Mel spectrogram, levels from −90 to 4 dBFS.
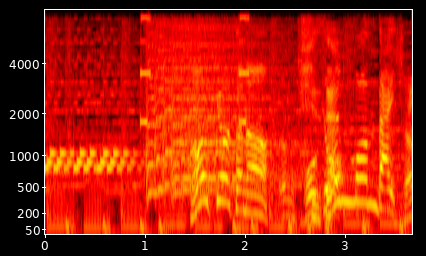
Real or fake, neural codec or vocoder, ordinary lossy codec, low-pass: real; none; Opus, 64 kbps; 7.2 kHz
